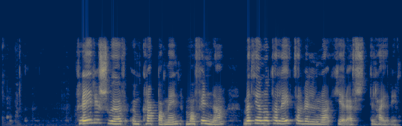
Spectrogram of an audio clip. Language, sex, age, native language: Icelandic, female, 60-69, Icelandic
